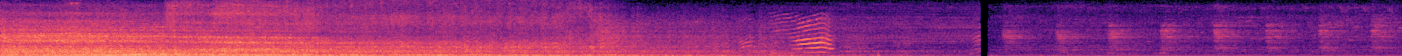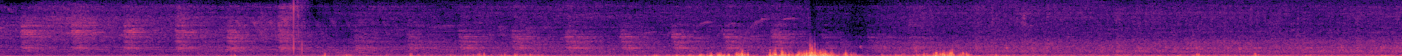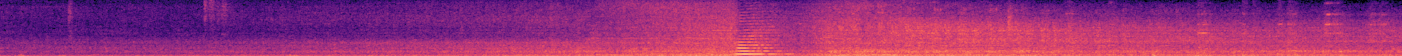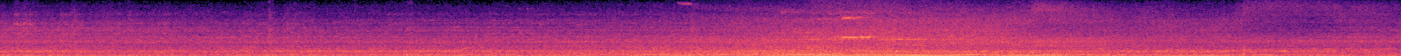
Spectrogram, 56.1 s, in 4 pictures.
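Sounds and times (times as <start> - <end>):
train wheels clattering over rails: 0.0 - 8.3, 9.9 - 56.0
diesel train engine passing: 0.0 - 56.0
train horn blast: 35.3 - 36.2.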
